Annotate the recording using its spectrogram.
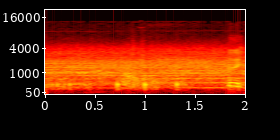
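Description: Peugeot 106 N2 rally car's engine heard from inside the cabin, running at steady revs under road and wind noise, with a few light knocks.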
